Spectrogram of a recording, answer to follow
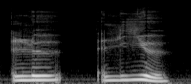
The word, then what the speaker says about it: Le lieu: Le lieu, it means the location, the site, the place. Le lieu.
